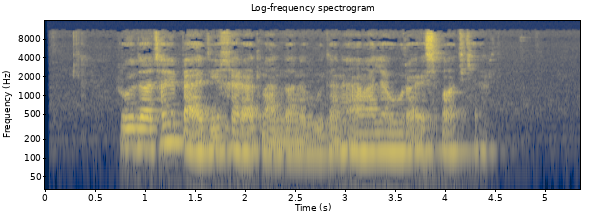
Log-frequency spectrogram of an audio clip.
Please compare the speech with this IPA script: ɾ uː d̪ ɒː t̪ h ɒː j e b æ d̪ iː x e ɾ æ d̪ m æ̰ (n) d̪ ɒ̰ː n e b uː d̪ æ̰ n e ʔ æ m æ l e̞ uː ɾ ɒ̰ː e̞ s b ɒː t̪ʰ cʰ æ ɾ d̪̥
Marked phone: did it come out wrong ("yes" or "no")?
no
